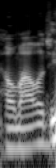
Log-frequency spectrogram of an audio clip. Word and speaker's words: Homology: the Homology podcast? Am I saying that right? You Homology?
